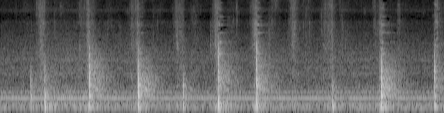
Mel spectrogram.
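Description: Chef's knife chopping vegetable pieces on a wooden cutting board: sharp, irregular knocks of the blade striking the board, about two a second.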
